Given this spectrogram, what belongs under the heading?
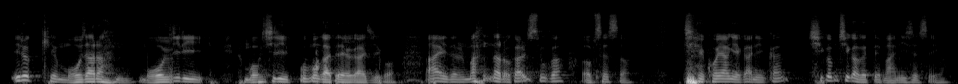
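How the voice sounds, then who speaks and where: Middle-aged Gyeongsang-accented preacher, gravelly and emphatic, telling a personal testimony with loud and soft swings. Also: male voice, mid-range voice. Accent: Gyeongsang Korean. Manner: emphatic storyteller, swings between loud outbursts and soft asides. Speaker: traveling minister.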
